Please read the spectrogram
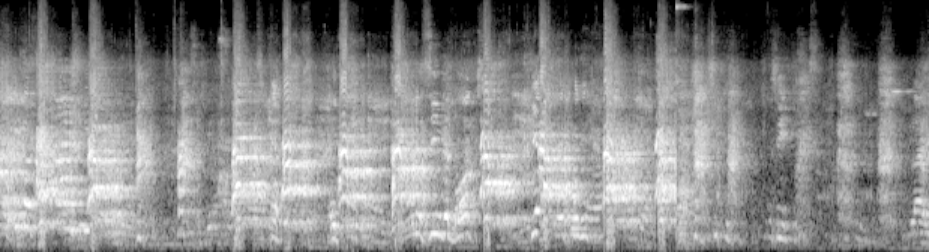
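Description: A dog barking over and over in quick succession, about one and a half barks a second, dropping off and turning quieter near the end.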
